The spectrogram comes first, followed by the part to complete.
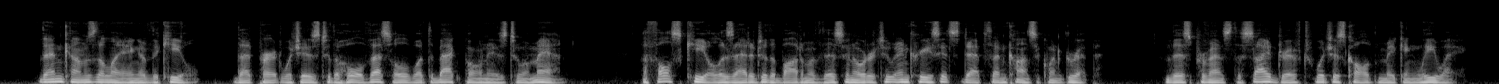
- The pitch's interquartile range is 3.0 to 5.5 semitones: No, narrow, 2.4 semitones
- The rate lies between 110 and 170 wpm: No, fast, 205 wpm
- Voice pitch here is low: Yes, very low, 95 Hz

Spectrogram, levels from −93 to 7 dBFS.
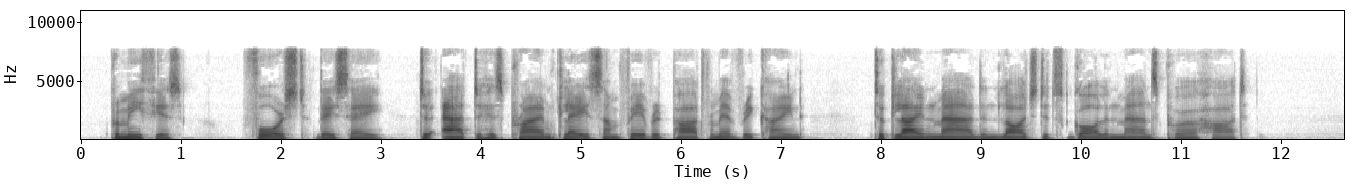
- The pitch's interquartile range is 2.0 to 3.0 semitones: Yes, average, 2.7 semitones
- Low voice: Yes, low, 110 Hz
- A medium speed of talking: No, slow, 130 wpm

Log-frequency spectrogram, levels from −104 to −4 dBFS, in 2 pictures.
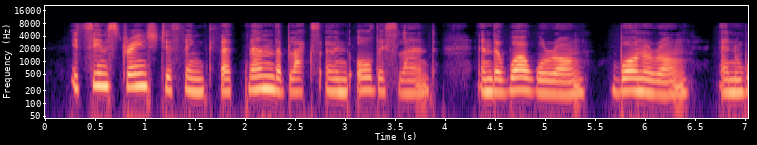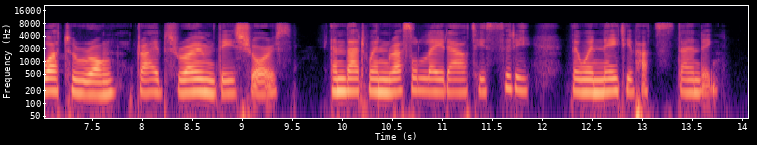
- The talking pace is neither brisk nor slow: Yes, average, 160 wpm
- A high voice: Yes, high, 195 Hz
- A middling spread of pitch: No, narrow, 1.5 semitones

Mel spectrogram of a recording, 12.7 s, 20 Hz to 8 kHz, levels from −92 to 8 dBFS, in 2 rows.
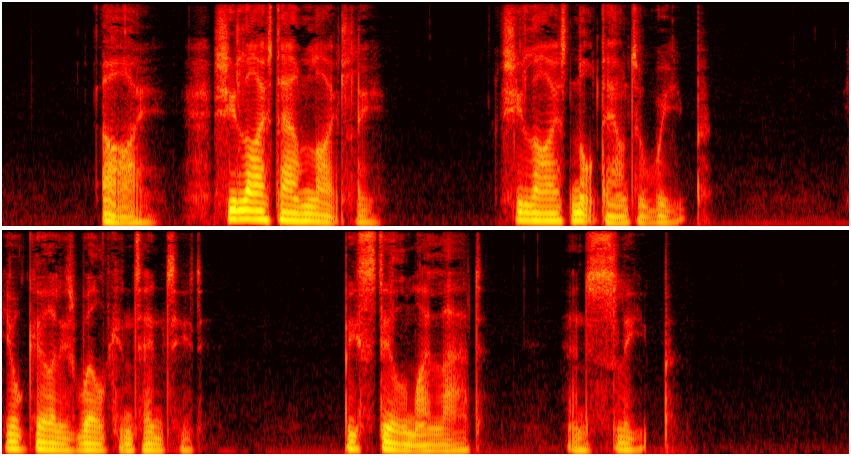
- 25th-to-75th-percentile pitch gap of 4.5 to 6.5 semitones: No, average, 4.1 semitones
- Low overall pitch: Yes, very low, 80 Hz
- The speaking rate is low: Yes, slow, 105 wpm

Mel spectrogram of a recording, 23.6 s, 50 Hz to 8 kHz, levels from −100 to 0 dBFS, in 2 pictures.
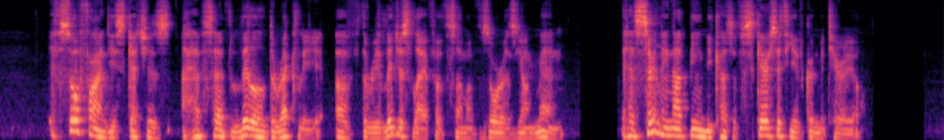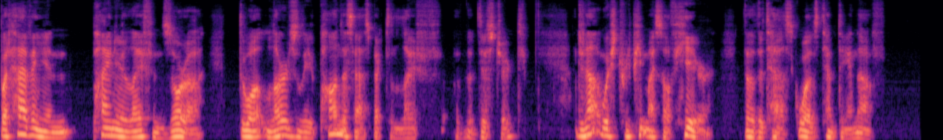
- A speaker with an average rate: Yes, average, 165 wpm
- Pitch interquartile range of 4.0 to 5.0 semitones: Yes, average, 4.5 semitones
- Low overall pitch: Yes, low, 125 Hz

